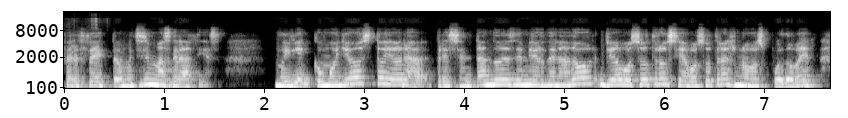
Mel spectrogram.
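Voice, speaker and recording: Somewhat breathy, a woman speaks at a moderate pace with a fairly high pitch. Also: ordinary pitch variation. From Spain. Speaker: professor, teacher trainer. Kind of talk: lecture.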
